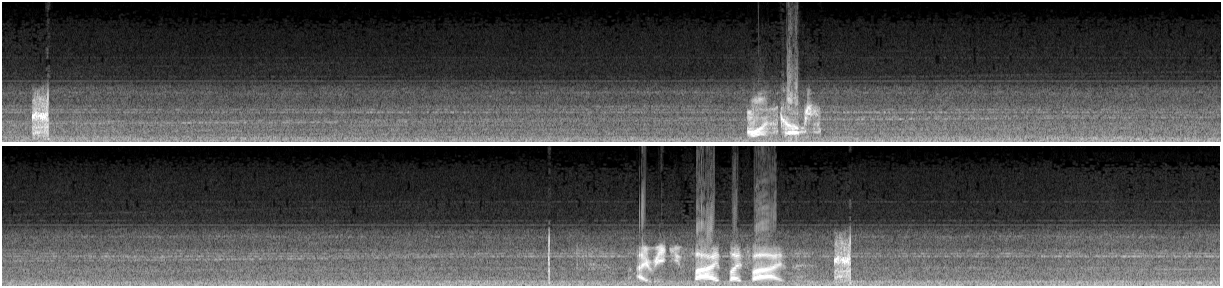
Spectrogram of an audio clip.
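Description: A jet engine hums steadily in the background.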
